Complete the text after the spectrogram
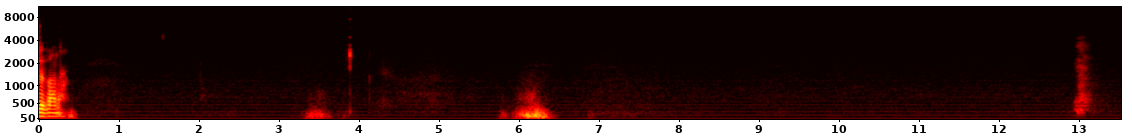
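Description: A man speaks through a microphone in short, broken bursts with long silences between.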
